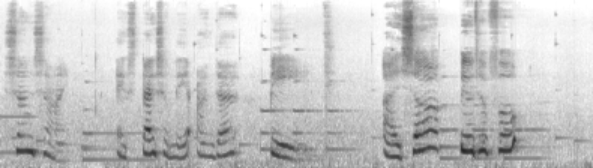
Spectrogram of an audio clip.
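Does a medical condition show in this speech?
Yes: Down syndrome; developmental disability.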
